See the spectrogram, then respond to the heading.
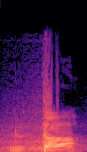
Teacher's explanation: kalau t tidak menghasilkan angin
